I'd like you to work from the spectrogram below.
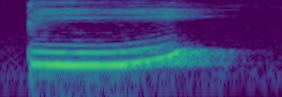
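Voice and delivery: slow, split into syllables pi-po-ca; syllables clapped. Shown as a demonstration. Teacher claps out Pipoca for the children, syllable by syllable. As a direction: clap out each syllable of Pipoca slowly. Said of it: "Vamos bater palma".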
